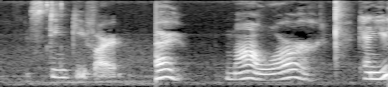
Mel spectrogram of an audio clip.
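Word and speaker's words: Stinqué-Pharrte: a lot of letters how exactly is that pronounced stinky fart oh my word can you spell that again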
